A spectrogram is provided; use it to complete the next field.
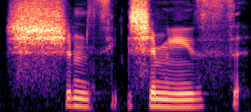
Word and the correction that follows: chemises: How do you say that? – Chemises.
